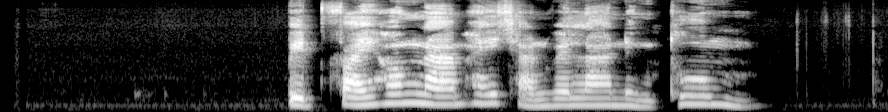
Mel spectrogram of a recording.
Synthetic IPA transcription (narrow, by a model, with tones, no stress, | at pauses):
pi˨˩t̪̚fa˧jɦɔ˥˩ŋnaː˦˥mɦa˥˩jt͡ɕʰa˦˥nweː˧laː˧nɯ˨˩ŋt̪ʰu˥˩m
